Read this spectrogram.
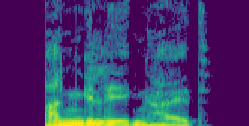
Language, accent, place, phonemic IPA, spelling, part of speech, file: German, Germany, Berlin, /ˈanɡəleːɡn̩haɪ̯t/, Angelegenheit, noun, De-Angelegenheit.ogg
- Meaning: matter, issue, affair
